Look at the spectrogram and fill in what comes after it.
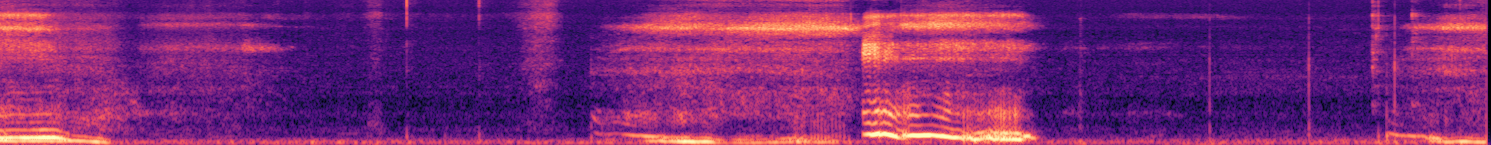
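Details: Two English Bulldog brothers sleep and snore loudly together, deep rumbling breaths repeating every few seconds; one later had throat surgery that made his breathing and snoring quieter.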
